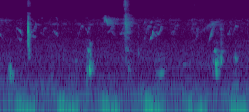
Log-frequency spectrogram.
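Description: Three-day-old native chicken chicks peep softly with thin, high chirps scattered at irregular intervals, faint and close, over a low rhythmic thumping background.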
